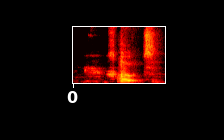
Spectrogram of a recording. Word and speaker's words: Haute: Haute. Haute, like haute couture, Haute Haute, couture.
